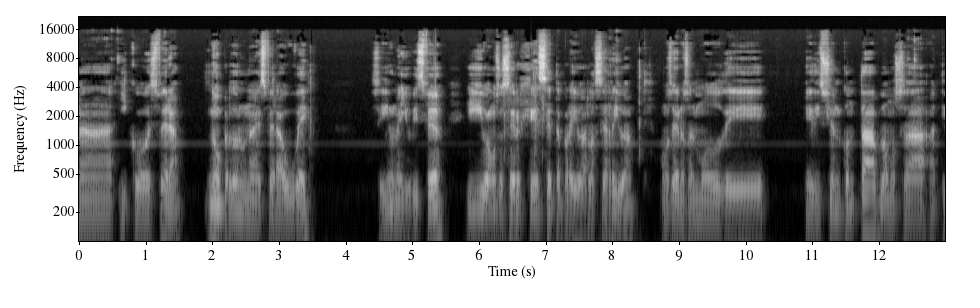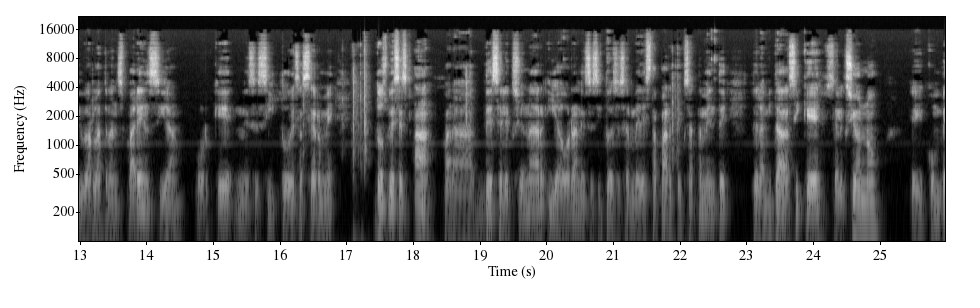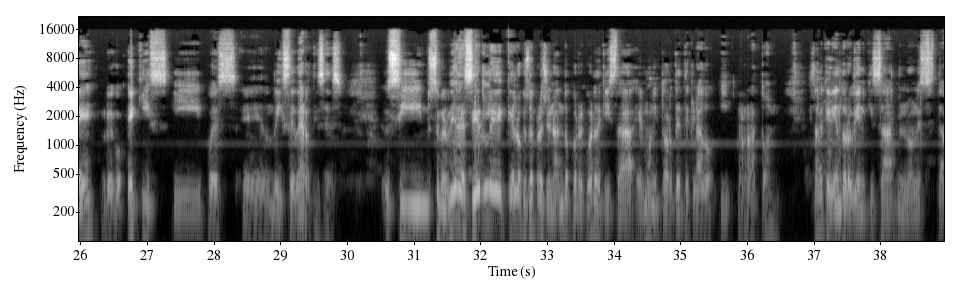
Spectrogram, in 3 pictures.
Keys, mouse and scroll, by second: 1.0 click, 2.4-3.0 scroll up 1, 3.0-3.4 scroll down 1, 3.6-5.3 shift+drag, 6.9 g, 7.3 z, 8.4 click, 9.0 Tab, 9.3-11.7 drag, 12.9 click, 14.0-16.5 drag, 17.6 a, 19.3 b, 20.8 click, 22.4 x, 23.0 click, 37.8 ctrl+z.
